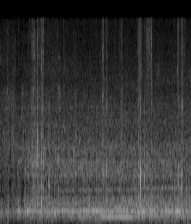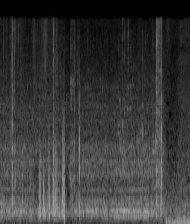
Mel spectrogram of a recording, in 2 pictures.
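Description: A cardboard shipping box being opened by hand: packing tape cut with small scissors and the cardboard flaps handled, giving a run of short clicks, snips and rustles over a steady background hum. A low rumble comes in near the end.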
